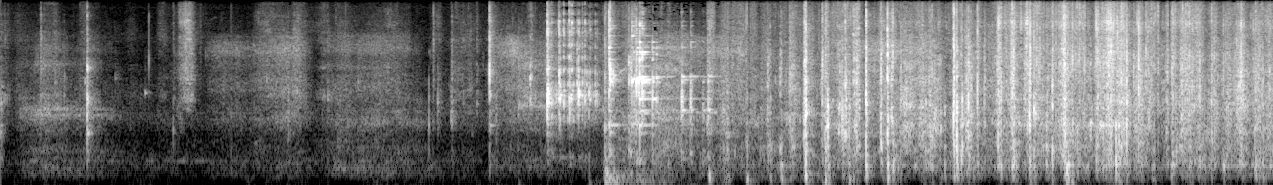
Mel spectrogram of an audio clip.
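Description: Hands handling metal tools and small parts, a few faint knocks and then, from about five seconds in, a dense run of clinking and rattling.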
